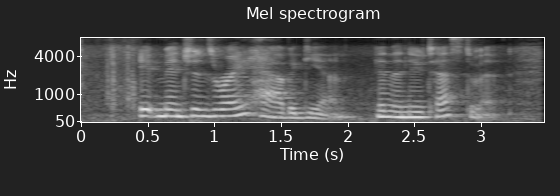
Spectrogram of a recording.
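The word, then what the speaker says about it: Rachab: h a b so they spell it a little bit differently but it's still pronounced rahab okay so who is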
